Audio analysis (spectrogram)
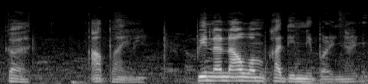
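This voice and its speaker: A man's voice: medium pitch, measured pace, fairly bright tone, lightly acted. A man with an Ilocano Filipino accent playing a frank, advising confidant in a radio drama. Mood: reproachful. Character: frank confidant giving sober advice to the couple. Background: music.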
